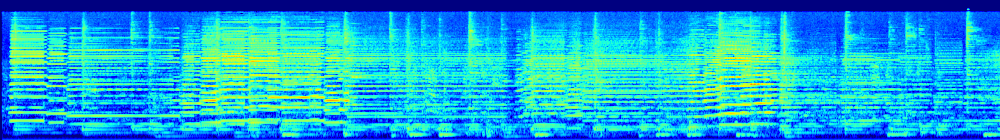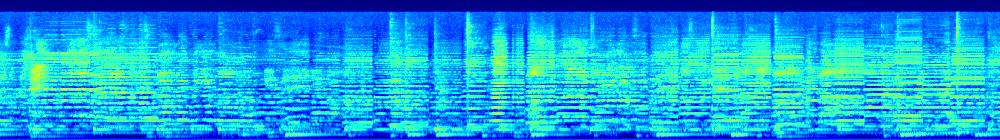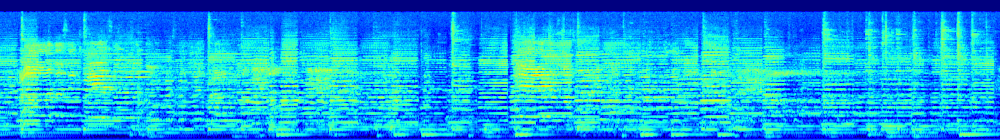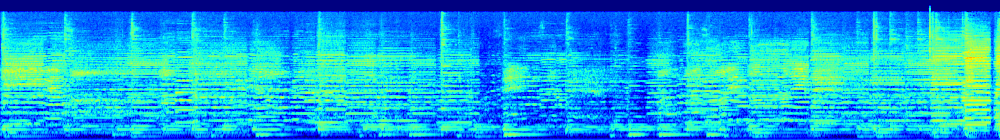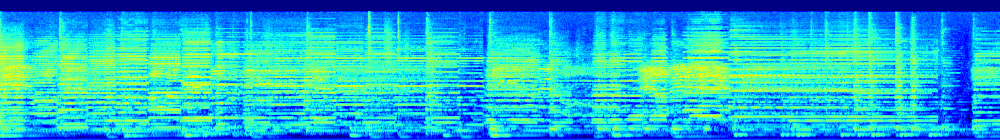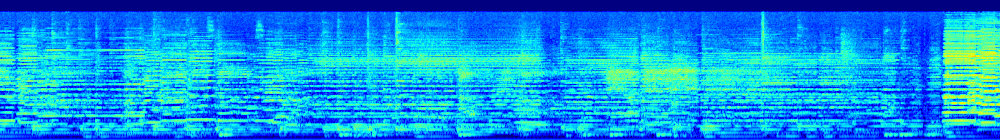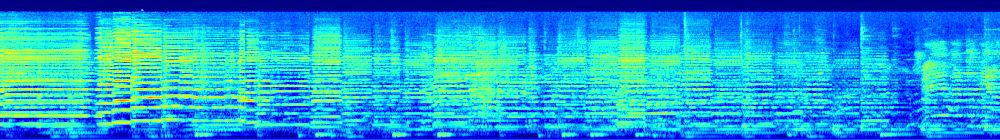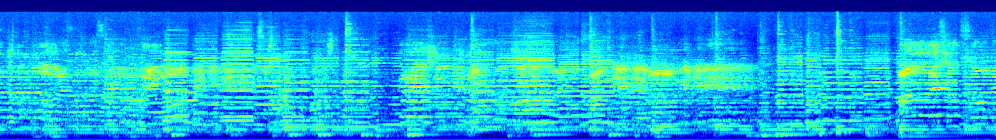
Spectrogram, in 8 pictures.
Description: Mélodie su un rythme de tango
Pièce musicale inédite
